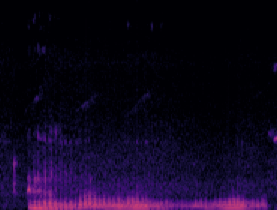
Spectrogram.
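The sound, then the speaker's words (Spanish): A person imitates a rattling breath that sounds like snoring, coming from the chest and nasal passages: one long, steady, rumbling nasal-throat sound lasting about two seconds, low-pitched and fairly loud, with a brief click before it starts. “se ronquió así.”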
